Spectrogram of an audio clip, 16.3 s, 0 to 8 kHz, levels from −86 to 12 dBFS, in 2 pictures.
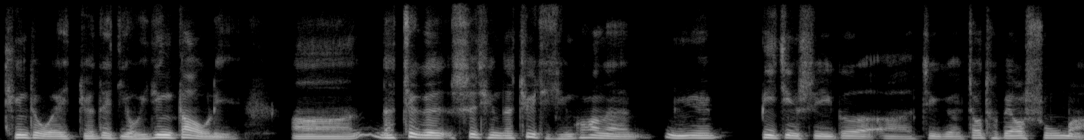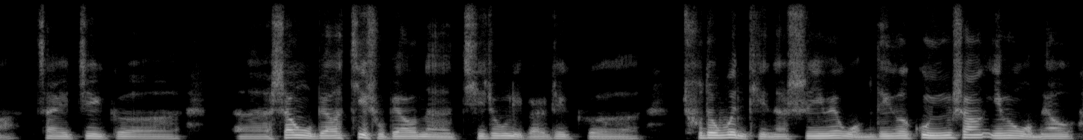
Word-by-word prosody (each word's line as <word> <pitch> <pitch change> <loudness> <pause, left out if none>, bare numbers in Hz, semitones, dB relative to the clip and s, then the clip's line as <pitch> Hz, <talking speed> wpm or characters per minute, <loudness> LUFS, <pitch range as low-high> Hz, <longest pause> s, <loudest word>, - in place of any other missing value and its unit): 听 155 -1 +3
着 145 -2 +2
我 110 -1 +3
也 110 - +1
觉 120 +2 -3
得 135 - 0
有 105 -3 -1
一 105 - -2
定 155 0 +8
道 135 -8 +3
理， 95 +2 -4 0.3
啊， 105 -1 -1 0.2
那 145 0 +3
这 195 +4 +4
个 145 -3 +3
事 170 +5 0
情 150 -3 -1
的 130 - -1
具 180 +7 0
体 110 - -10
情 105 +1 -5
况 150 +3 -1
呢， 110 -5 -1 0.2
因 135 0 +2
为 135 -1 -1 0.3
毕 150 -4 +3
竟 130 -1 0
是 120 - -5
一 115 - +1
个， 120 -2 -3
啊， 110 -3 -10
这 120 +1 -5
个 110 -1 -5
招 140 +7 -4
投 125 -1 -8
标 125 +1 0
书 130 +2 -5
嘛， 110 -6 -3 0.2
在 115 -2 -3
这 115 +3 -2
个， 105 -1 -7 0.4
呃， 105 0 -9
商 145 +8 +3
务 130 - +4
标 130 +2 +1
技 155 +6 +2
术 115 -4 -4
标 115 0 0
呢， 100 -3 -1
其 120 - -4
中 125 +2 +1
里 105 - 0
边 100 +1 -5
儿 - - -5
这 110 +1 -3
个 100 0 -8 0.3
出 140 - -4
的 145 - +8
问 140 -5 +5
题 110 -3 -4
呢， 105 +1 -3
是 120 +3 -2
因 120 - +5
为 125 - +4
我 115 -6 +1
们 100 +1 -5
的 120 - +1
一 - - +4
个 125 0 +2
供 140 +3 +4
应 140 +2 +4
商， 150 +2 +1
因 130 0 +2
为 135 - +3
我 120 -5 +1
们 95 +4 -2
要， 115 -1 -1
115 Hz, 285 characters per minute, -22 LUFS, 105-135 Hz, 0.4 s, 定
